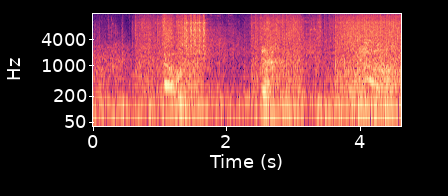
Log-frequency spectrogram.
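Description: Gunfire rattles in bursts from a game.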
